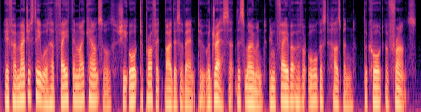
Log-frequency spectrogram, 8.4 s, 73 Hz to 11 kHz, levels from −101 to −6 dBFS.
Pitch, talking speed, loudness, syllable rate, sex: 110 Hz, 220 wpm, -20 LUFS, 5.4 syllables/s, male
